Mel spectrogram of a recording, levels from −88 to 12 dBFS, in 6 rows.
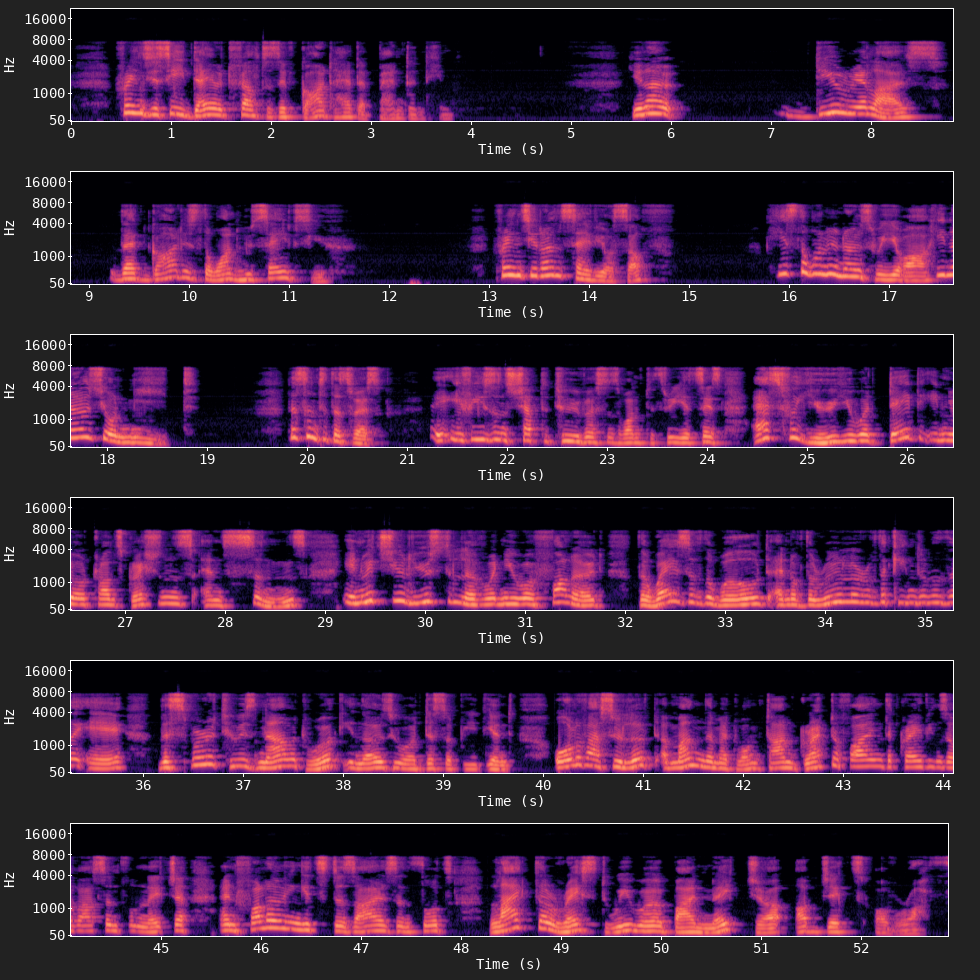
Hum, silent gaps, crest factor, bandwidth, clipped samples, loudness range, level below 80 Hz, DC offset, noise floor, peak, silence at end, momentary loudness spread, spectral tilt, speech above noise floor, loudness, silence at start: none; none; 14 dB; 8 kHz; under 0.1%; 5 LU; -56 dBFS; under 0.1%; -70 dBFS; 0 dBFS; 0 s; 10 LU; -4.5 dB/octave; 56 dB; -14 LUFS; 0.45 s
